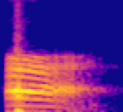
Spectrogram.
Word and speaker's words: her: We often shorten these so her I get rid of the age sound and it sounds like ur ur.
